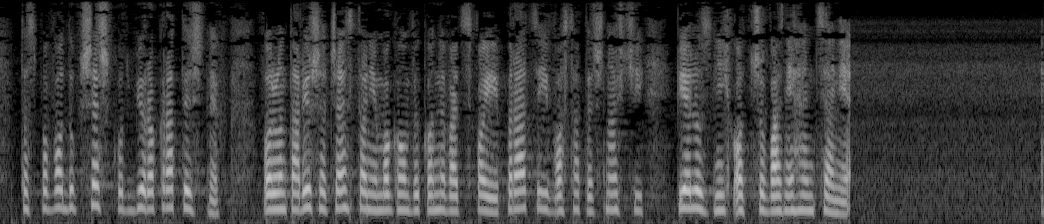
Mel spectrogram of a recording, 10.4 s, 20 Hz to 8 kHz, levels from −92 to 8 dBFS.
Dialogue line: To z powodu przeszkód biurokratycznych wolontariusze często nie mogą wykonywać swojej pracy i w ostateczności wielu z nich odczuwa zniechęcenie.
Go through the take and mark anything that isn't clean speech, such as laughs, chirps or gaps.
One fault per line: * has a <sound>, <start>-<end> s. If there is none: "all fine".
all fine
